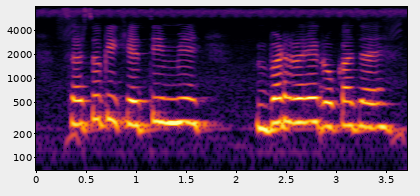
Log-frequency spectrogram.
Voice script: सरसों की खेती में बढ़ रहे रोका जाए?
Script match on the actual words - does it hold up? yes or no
yes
